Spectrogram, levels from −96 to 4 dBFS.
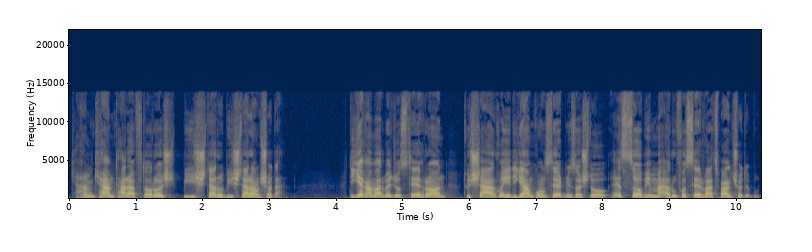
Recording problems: none

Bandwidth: 14 kHz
